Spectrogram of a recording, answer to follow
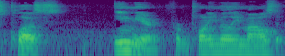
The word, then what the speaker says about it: Ymir: all the way around emir is spelled ymir so you might think it's uh yummier but it's pronounced emir so um but very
